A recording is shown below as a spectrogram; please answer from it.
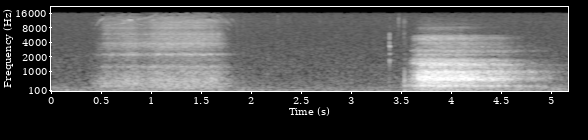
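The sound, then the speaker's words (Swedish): A deep breath is drawn in through the nose to close a guided relaxation exercise: a soft, sustained inhale, a pause, then a louder, breathy exhale through the mouth. “ta nu ett djupt andetag genom näsan och släpp ut luften genom munnen högt och ljudligt.”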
